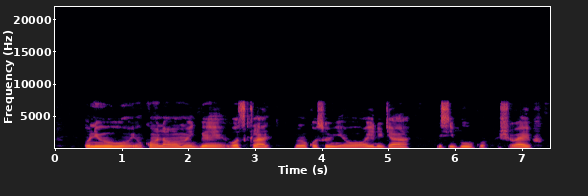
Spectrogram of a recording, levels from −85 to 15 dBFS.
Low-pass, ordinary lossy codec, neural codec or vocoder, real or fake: 7.2 kHz; none; none; real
